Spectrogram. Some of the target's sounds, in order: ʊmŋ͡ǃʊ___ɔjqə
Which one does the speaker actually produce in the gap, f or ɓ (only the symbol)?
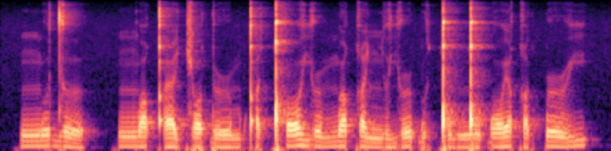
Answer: ɓ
